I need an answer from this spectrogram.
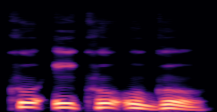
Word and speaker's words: Kuhikugu: Brazil, and you reach a place called Kuhikugu, pronounced Ku Eu, in a region studied for years by the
